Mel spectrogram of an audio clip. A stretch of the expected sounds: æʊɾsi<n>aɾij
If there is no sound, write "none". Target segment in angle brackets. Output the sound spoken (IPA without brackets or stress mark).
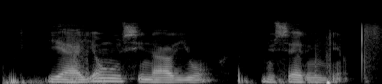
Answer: n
